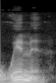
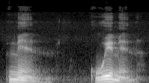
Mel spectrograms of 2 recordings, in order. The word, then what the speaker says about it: women: women perfume is for women pronunciation both vowels are the same we're using the I sound like this is I I I wi women women is a plural two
